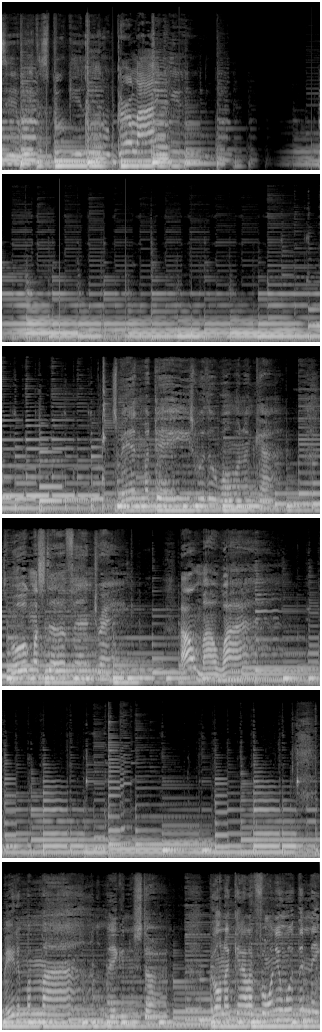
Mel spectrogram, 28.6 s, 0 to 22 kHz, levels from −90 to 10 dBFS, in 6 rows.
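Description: Tiny skips land at 0.68, 1.67, 2.66, 3.67, 4.65, 5.64, 6.63 and 7.62 s. They come almost exactly once per second. This is overlap between stream segments. The clip arrives in one-second pieces whose time stamps overlap slightly. The player trims that overlap, but the sound was never duplicated. So between about 5 and 19 ms of real audio is lost each time. The waveform jumps across the gap. Each jump is heard as a brief click or tiny skip.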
